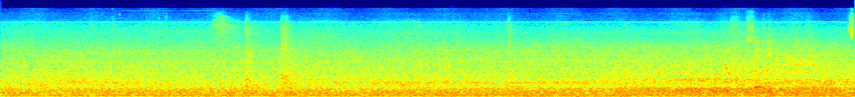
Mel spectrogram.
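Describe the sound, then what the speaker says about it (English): A Rex domestic airliner rolls along after touching down at Brisbane airport, a steady broad engine roar at moderate distance holding for the whole stretch, with no voices. "A domestic airline, Rex, has just landed."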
